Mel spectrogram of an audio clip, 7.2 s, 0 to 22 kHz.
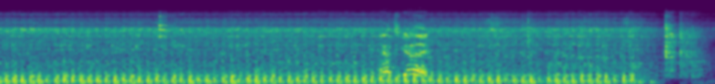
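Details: Suzuki DRZ400 single with about 40k miles idling after the manual cam chain tensioner was turned in until the noise stopped, then a little more and locked: steady thump about three beats a second, no chain chatter; normal idle.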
